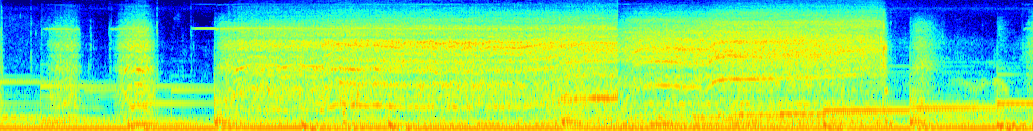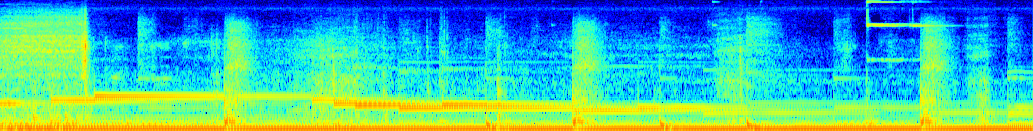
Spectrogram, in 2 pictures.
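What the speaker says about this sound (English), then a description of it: "So as Julia screws in, I'm the muscle, I'm pushing in" A power drill drives screws into shelving being mounted inside a converted Astro van, with loud whirring bursts that rise and fall in pitch as each screw bites in, close up and continuous.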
